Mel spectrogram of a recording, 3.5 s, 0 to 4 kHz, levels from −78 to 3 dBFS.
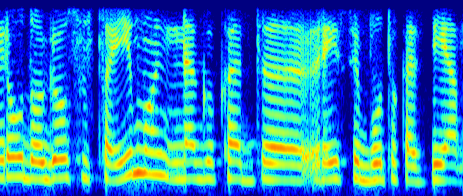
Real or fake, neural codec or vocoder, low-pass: real; none; 3.6 kHz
